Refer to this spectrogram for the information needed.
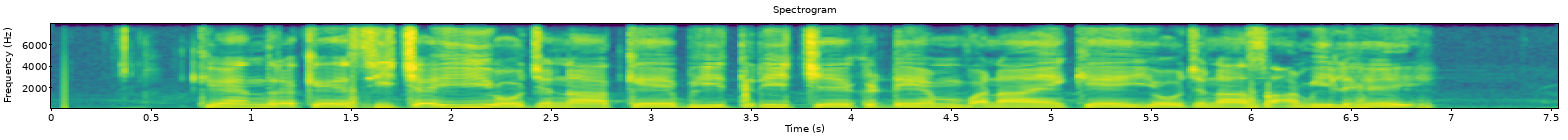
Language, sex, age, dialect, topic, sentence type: Chhattisgarhi, male, 25-30, Western/Budati/Khatahi, agriculture, statement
